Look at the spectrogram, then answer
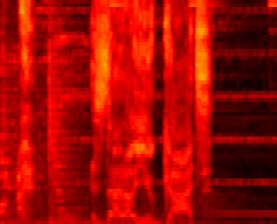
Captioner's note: pained grunt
